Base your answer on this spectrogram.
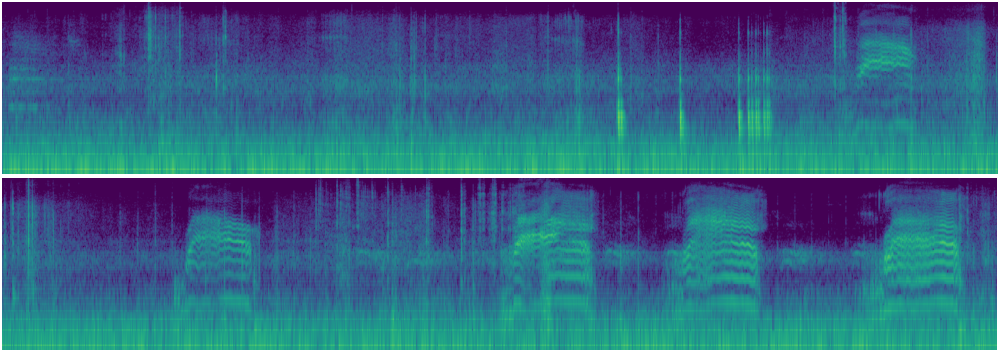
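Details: Friendly stray cat met by chance in a forest, fond of being stroked, filmed on a GoPro: several arched, rising-then-falling meows a few seconds apart in the second half, over a steady low rumble and scattered clicks.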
